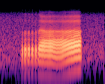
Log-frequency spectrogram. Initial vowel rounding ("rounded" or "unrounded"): unrounded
